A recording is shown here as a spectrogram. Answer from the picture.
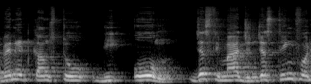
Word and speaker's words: Om: This alphabet in Hindi and Sanskrit is pronounced as Om, and Om is the sound which is attributed to the universe.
